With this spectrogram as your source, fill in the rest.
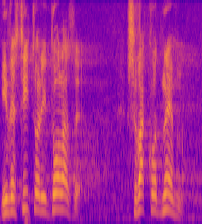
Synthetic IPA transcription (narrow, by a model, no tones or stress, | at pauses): inʋest̪iːt̪oɾid̪o̞lazḛ | sʋakod̪neːʋno̰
